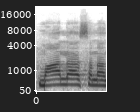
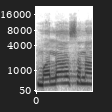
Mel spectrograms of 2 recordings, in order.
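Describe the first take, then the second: First: The first vowel is long. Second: The first vowel is short. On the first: It names the garland posture. The speaker calls it right. "ಮಾಲಾಸನ ಅಂತ ಇದ್ರ ಹೆಸರು" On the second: The word means something else. The speaker calls it wrong. "ಮಲಾಸನ ಅಂತ ಹೇಳ್ತಾರೆ ಕೆಲವರು, ಅದು ಮಲಾಸನ ಅಲ್ಲ"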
